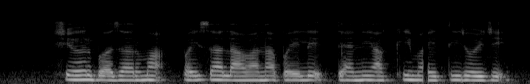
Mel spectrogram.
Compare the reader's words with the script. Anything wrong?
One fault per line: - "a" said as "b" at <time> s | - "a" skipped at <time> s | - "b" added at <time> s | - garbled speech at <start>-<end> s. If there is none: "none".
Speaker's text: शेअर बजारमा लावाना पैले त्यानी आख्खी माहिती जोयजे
- "पैसा" added at 1.8 s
